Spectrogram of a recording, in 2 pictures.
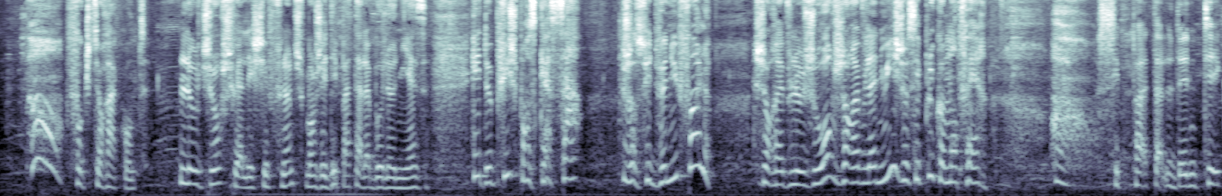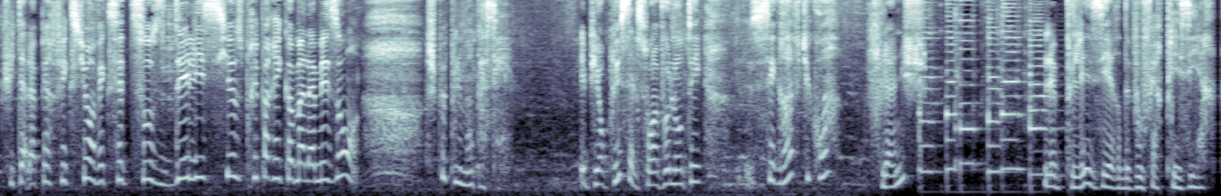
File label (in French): pub comedie; flunch bolognaise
